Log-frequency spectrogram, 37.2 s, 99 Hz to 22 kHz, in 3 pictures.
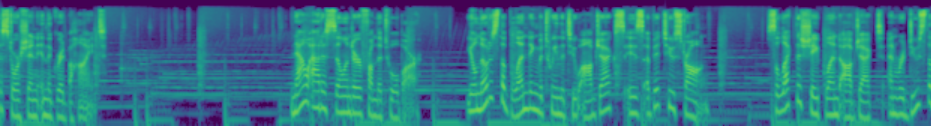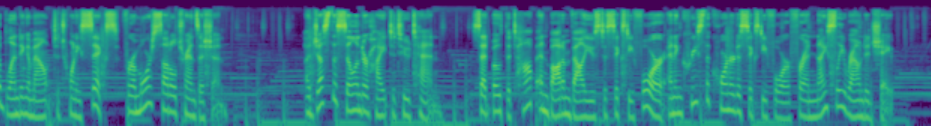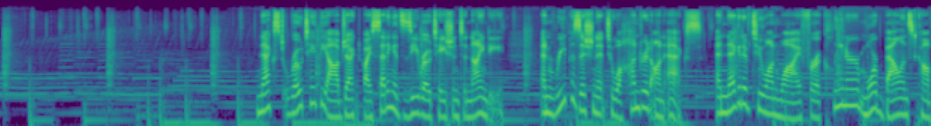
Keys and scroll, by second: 13.9 Return, 19.5 Return, 25.0 Return, 30.3 Return, 33.5 Return, 36.2 Return.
